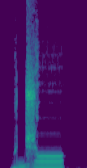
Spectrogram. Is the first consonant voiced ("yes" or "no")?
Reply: yes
